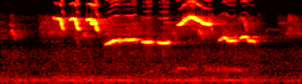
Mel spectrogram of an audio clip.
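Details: Loud morning song of a brown-chested jungle flycatcher, used to lure other birds of its kind: quick high twittering notes followed by clear wavering whistles and a rising bright flourish, with a faint low steady hum beneath.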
